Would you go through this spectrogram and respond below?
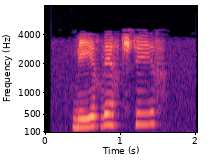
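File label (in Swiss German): "mehrwertstiir", Alsatian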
